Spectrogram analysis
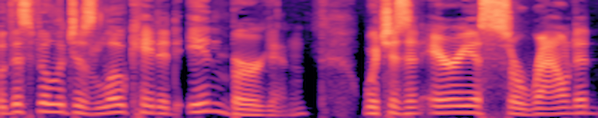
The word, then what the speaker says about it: Bergen: Is that how you pronounce like what I would read as Bergen? Like Bergen? No, Bergen is Bergen.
